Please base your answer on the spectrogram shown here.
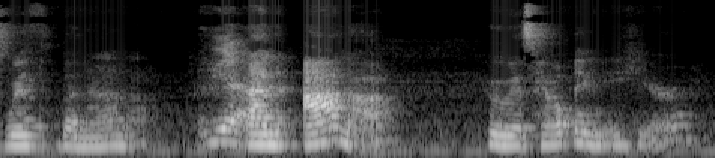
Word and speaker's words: Ahnah: And Ahnah, who is helping me here, rhymes with banana as well.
